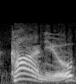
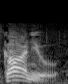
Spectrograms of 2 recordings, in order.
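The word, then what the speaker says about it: Carnu: Because Carneu both cleans and polishes with one application, two jobs at once in quick time. You've probably heard people say, "Your car looks like new when you use Carneu."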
